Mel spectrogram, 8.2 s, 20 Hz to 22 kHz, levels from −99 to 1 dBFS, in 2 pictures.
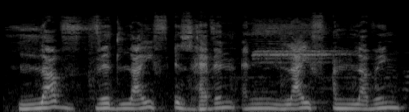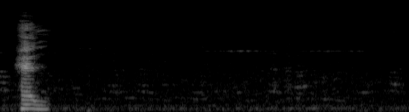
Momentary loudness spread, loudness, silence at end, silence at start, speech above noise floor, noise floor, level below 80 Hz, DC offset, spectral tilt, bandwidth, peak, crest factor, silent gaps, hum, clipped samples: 8 LU; -50 LUFS; 3.6 s; 0.1 s; 32 dB; -83 dBFS; -82 dBFS; under 0.1%; -4.5 dB/octave; 14 kHz; -28 dBFS; 24 dB; none; none; under 0.1%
